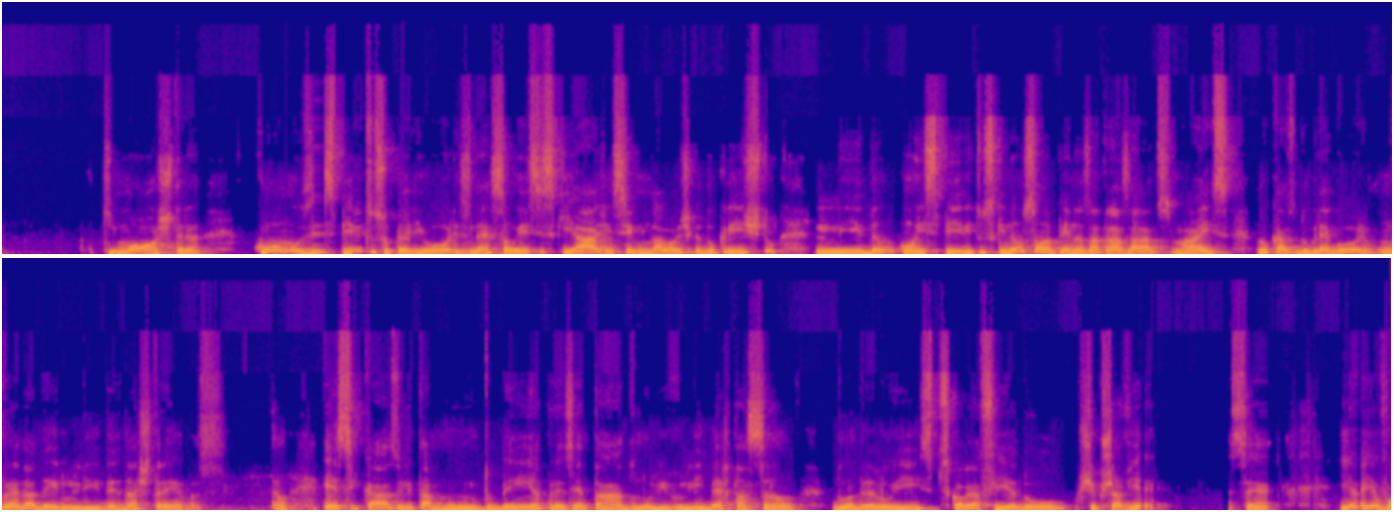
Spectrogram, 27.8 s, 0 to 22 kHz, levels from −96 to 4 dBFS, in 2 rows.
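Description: From 2.83 to 4.05 s and again from 25.29 to 27.51 s, repeated packet loss (robotic sound) chops the audio. Short holes, up to about 0.1 s, are patched by stretching the last sound, giving a choppy texture.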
